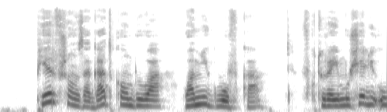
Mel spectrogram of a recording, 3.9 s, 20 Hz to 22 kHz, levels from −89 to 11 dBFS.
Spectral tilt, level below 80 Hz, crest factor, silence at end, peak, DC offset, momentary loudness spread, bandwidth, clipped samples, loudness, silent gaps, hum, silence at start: -5.5 dB/octave; -68 dBFS; 16 dB; 0 s; -16 dBFS; under 0.1%; 13 LU; 16.5 kHz; under 0.1%; -31 LUFS; none; none; 0.35 s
